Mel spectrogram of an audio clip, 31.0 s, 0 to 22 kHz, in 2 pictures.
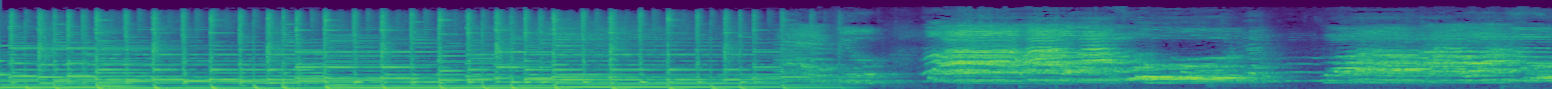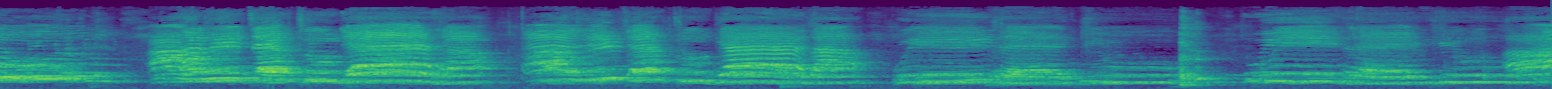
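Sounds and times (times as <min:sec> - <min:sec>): instrumental music: 0:00.0 - 0:08.7
children singing in unison: 0:07.8 - 0:31.0.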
